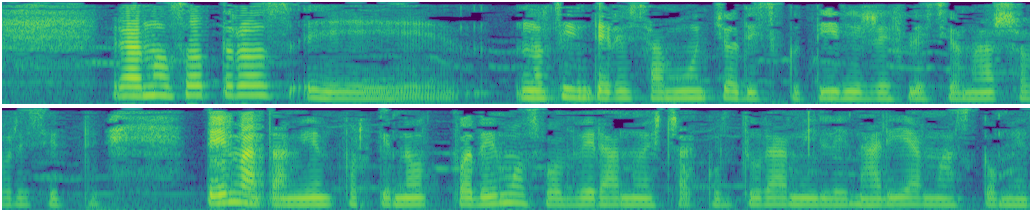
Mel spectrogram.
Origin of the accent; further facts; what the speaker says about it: south, Bolivia; unos temas muy profundos relacionados a comadres en la región del sur de Bolivia, allá en mi país.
